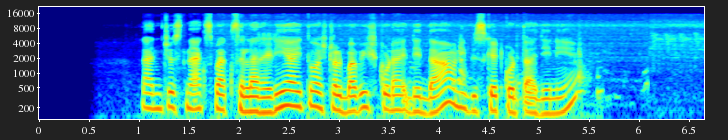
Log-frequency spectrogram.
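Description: A young woman talks to a toddler warmly and with animation, close by.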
